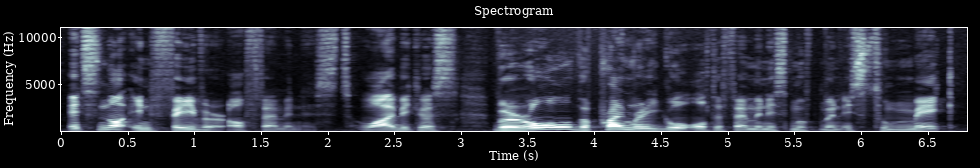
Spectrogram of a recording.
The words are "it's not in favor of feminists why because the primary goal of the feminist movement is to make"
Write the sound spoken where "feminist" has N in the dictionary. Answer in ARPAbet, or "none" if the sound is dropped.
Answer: N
